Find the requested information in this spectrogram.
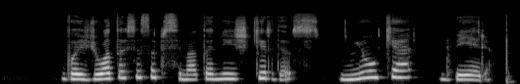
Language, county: Lithuanian, Klaipėda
